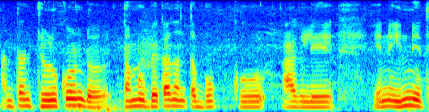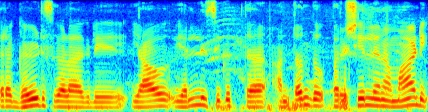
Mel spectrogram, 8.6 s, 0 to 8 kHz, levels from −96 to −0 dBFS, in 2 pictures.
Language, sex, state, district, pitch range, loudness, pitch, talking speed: Kannada, male, Karnataka, Dharwad, 145-170 Hz, -16 LUFS, 155 Hz, 110 wpm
